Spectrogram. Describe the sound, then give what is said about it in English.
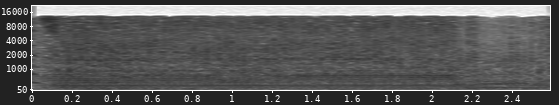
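A loud, steady motorcycle engine roars, its deep rumbling drone holding constant throughout with no voices or pauses. “And this is how that same commercial sounds on your motorcycle.”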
